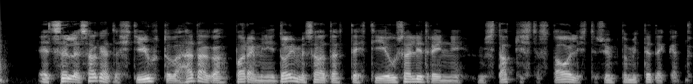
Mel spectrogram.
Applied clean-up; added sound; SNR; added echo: none; none; none; none.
